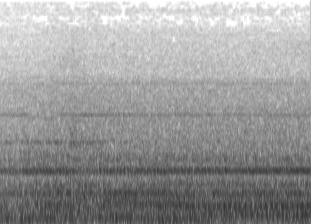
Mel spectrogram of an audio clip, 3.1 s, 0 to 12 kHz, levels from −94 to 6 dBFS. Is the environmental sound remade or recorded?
remade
